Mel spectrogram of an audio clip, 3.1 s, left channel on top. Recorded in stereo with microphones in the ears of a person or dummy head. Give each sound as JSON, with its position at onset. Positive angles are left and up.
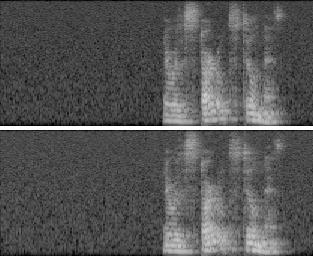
{"t": 1.6, "sound": "a man speaking", "side_deg": 50, "distance_m": 3.0}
